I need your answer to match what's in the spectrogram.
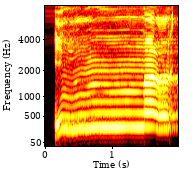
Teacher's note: Nun yang bertasdid gunna musaddadah kita tekan selama tiga harakat kita dengungkan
